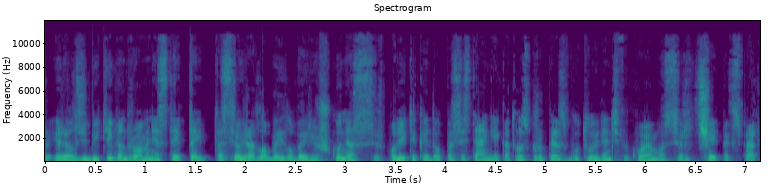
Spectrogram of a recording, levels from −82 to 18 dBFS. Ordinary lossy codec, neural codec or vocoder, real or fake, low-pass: AAC, 32 kbps; vocoder, 44.1 kHz, 128 mel bands every 256 samples, BigVGAN v2; fake; 10.8 kHz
